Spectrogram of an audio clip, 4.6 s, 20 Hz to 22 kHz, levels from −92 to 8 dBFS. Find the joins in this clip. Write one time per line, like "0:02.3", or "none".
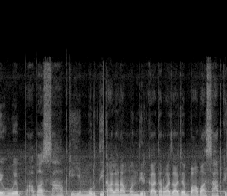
0:02.1

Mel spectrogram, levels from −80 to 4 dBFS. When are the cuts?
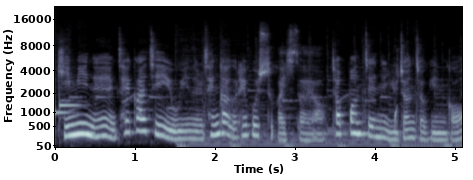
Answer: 0:00.8
0:01.9

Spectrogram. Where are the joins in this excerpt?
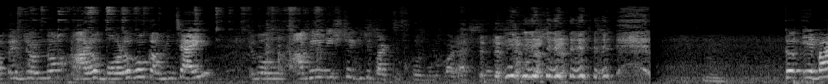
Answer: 0:06.5

